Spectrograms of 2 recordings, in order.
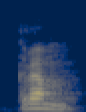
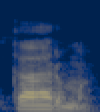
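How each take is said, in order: First: The r sound comes right after the k. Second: The r sound comes right before the m. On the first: The speaker calls it wrong. "रि और रे की मात्रा के कारण" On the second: The speaker calls it right. "शुद्ध उच्चारण होता है कर्म"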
